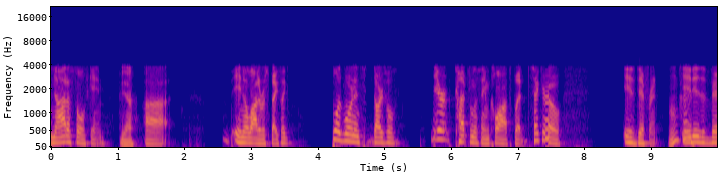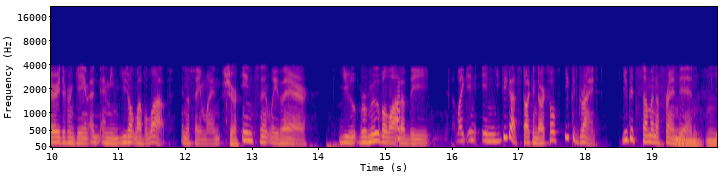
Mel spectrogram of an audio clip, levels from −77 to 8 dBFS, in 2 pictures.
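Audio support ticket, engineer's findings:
Bluetooth CVSD headset codec, entire clip: speech band-limited, nothing above 4 kHz. Sibilants scratchy, loud bright passages distorting, granular hiss under the speech. Probable component: headset voice link running CVSD, consistent with 64 kbit/s one-bit delta modulation whose adaptive step cannot keep pace with fast high-frequency swings.

Bluetooth headset packet repeated, five events. Probable component: headset-to-phone radio link dropping voice packets, decoder replaying the previous packet's bits.
4.67 to 4.73 s: 30 ms lost, scattered over 45 ms, longest run about 10 ms, short buzzy bursts.
5.73 to 5.75 s: 15 ms lost, brief buzz.
7.41 to 7.46 s: 52.5 ms continuous, steady buzz near 267 Hz, fits repeats every 3.75 ms.
13.1 s: 11.2 ms lost, brief buzz.
15.15 to 15.23 s: 45 ms lost across 67.5 ms, longest run about 20 ms, intermittent buzz.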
